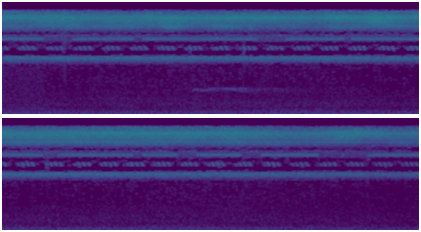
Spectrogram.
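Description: A steady chorus of insects trilling, several high continuous tones layered with a rapidly pulsing chirp. A faint short whistle comes about two and a half seconds in.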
